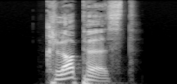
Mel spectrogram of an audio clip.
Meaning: second-person singular subjunctive I of kloppen
- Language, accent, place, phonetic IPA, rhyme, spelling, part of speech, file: German, Germany, Berlin, [ˈklɔpəst], -ɔpəst, kloppest, verb, De-kloppest.ogg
